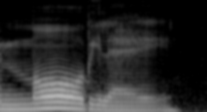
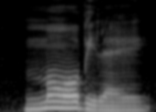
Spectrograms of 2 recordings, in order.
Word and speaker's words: mobile: So think about la donna mobile, mobile. The accent is on the third last syllable.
